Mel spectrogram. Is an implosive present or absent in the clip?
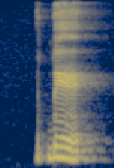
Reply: present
